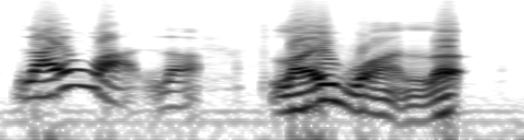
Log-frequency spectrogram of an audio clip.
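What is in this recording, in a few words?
"lai2wan3le", Mandarin Chinese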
